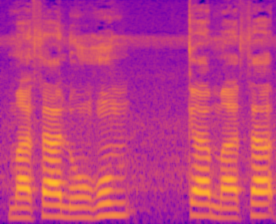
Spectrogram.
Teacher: سا کو ادا ایسے کریں گے کہ دونوں دانتوں کے درمیان زبان کی نوک کو تھوڑا سا باہر کی جانب نکال کے تو سا ادا ہوگی جیسے کہ ذال ہوتا ہے، لیکن ذال اور سا کی آواز میں ڈیفرنس ہے، باقی ادا کرنے کا طریقہ سیم ہے۔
